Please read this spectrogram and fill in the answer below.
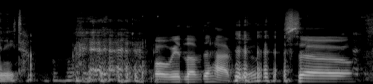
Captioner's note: crowd laughing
